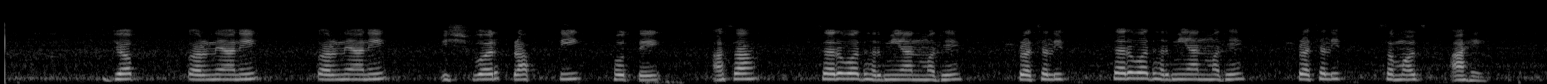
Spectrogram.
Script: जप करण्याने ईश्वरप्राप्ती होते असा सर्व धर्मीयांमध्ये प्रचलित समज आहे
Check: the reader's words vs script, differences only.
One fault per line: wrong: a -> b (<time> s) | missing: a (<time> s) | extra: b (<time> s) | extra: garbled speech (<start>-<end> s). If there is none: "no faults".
extra: करण्याने (3.2 s)
extra: सर्व धर्मीयांमध्ये प्रचलित (11.1 s)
